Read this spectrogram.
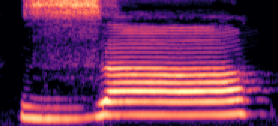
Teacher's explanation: जब आप तीनों हरूफ को अदा करते हैं तो इनमें से सिटी की आवाज़ आती है आपको। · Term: सिटी वाले हरूफ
